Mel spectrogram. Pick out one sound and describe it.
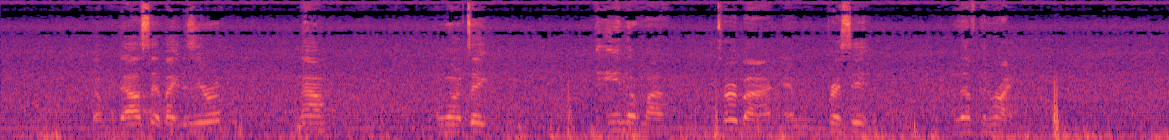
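A man speaks calmly close by, explaining.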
